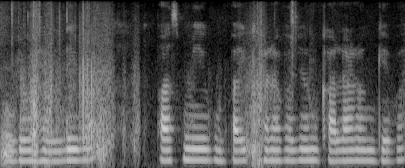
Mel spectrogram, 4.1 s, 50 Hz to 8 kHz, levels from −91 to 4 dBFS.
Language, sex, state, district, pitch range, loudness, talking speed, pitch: Bhojpuri, female, Uttar Pradesh, Gorakhpur, 185-190 Hz, -23 LUFS, 205 wpm, 185 Hz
